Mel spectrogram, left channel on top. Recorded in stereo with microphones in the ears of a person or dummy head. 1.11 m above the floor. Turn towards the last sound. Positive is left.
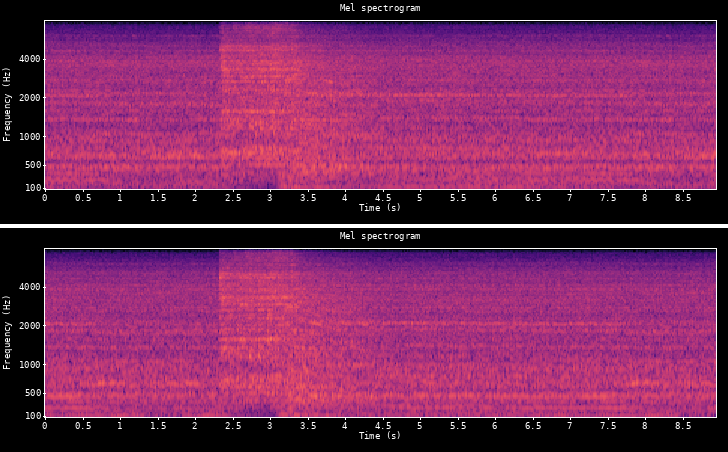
turn(degrees=-60)  # may be behind; listen again after turning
